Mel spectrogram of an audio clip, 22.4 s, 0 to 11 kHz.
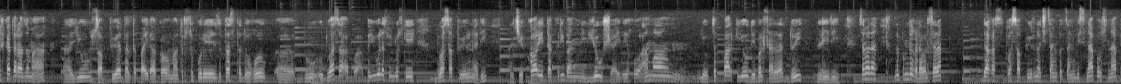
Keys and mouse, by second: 18.9 shift+F9.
